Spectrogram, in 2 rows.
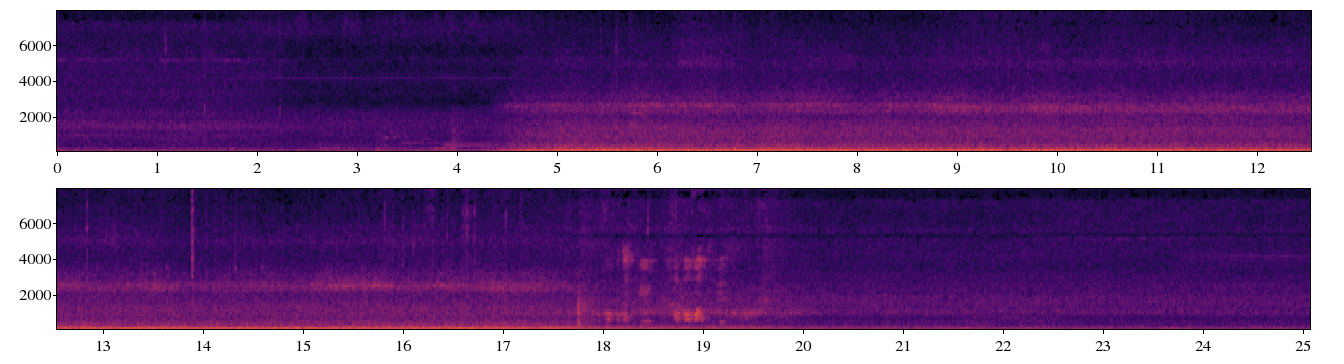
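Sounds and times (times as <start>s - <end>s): train low rumble inside car: 0.0s - 25.0s.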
